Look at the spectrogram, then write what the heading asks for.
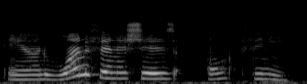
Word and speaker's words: finit: He finishes, il finit. She finishes, elle finit. And one finishes, on finit. Also notice that the T is not pronounced.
